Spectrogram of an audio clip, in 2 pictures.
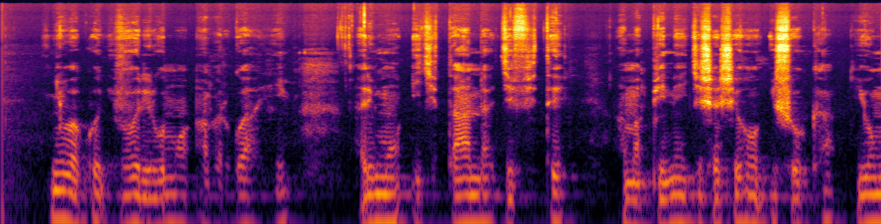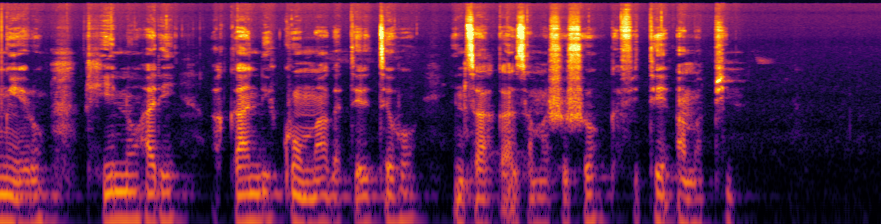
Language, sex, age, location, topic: Kinyarwanda, male, 18-24, Kigali, health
